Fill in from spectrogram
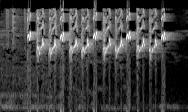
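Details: Cinereous tit singing hard, meant to stimulate silent birds to sing: a rapid string of about thirteen ringing high whistled notes alternating up and down, after a faint low murmur at the start.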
